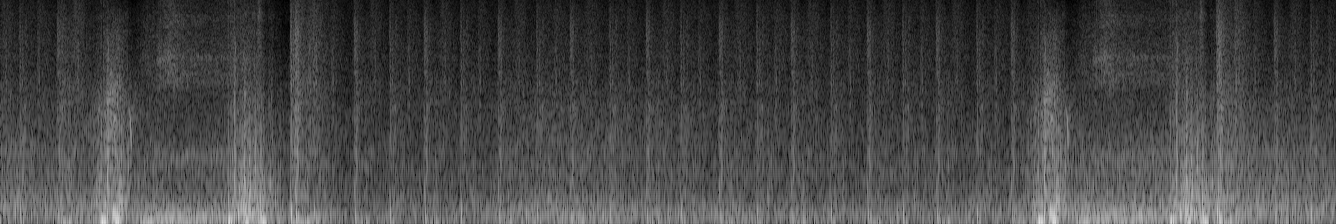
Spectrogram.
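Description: A sharp whoosh rushes past during a sudden dash.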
